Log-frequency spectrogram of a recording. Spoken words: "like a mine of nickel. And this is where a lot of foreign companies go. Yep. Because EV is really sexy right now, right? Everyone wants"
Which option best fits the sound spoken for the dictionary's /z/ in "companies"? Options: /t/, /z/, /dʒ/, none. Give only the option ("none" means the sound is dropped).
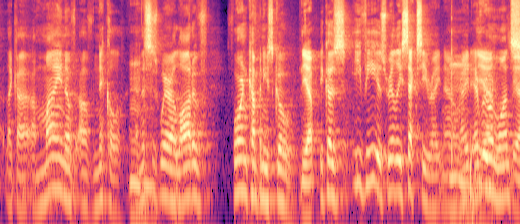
/z/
